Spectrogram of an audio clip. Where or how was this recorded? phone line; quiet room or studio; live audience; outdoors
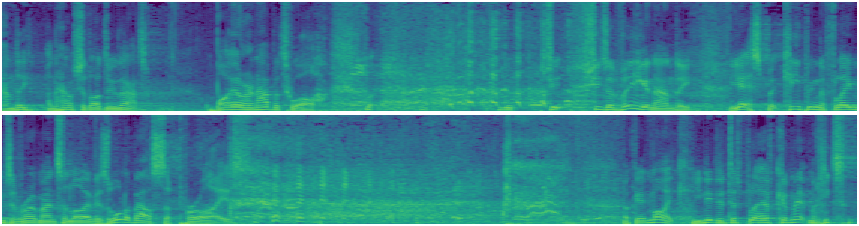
live audience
